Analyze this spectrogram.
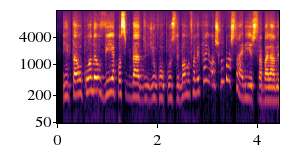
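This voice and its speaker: A woman with medium pitch talks at a very fast pace, her intonation lively. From Ceará, Fortaleza (born in Recife). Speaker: environmental agency manager. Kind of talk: casual interview.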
